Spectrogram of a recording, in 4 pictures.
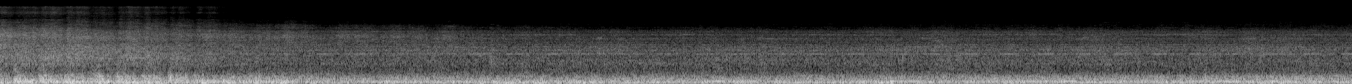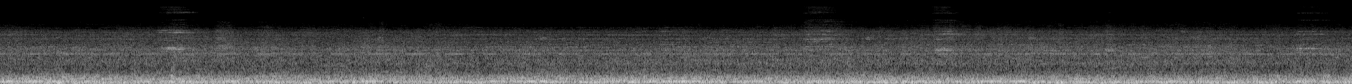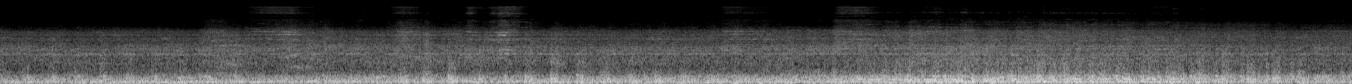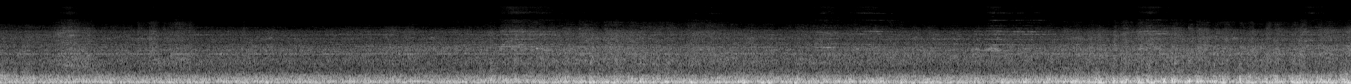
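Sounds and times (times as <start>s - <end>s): train wheels rumbling on rail: 0.0s - 54.0s
faint wheel squeal: 15.1s - 15.7s.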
